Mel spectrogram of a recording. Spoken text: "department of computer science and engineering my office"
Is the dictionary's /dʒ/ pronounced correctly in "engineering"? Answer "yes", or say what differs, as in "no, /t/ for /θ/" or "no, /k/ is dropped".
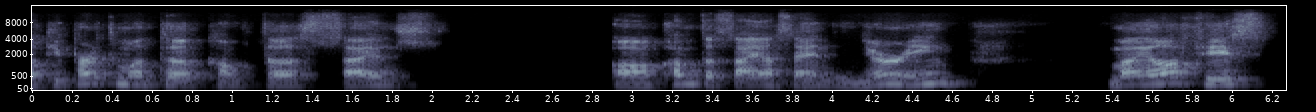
no, /dʒ/ is dropped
